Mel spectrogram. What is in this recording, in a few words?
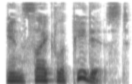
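"encyclopedist", British English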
